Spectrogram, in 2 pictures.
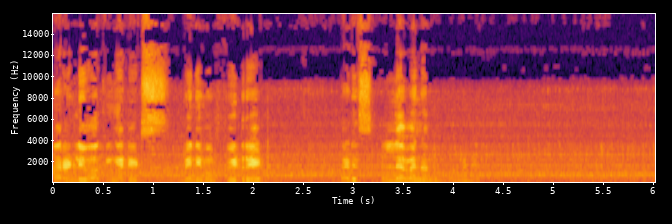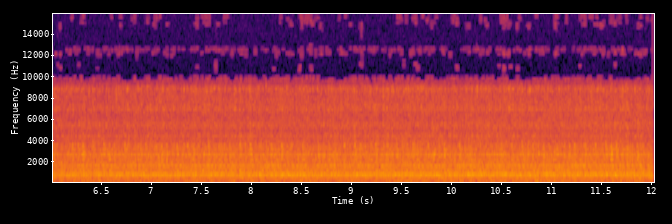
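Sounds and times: milling machine humming: 0.0s - 12.0s.

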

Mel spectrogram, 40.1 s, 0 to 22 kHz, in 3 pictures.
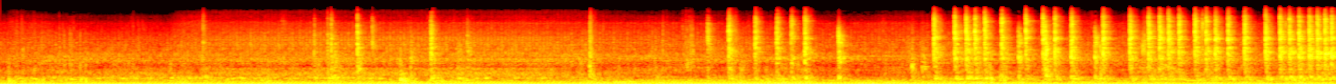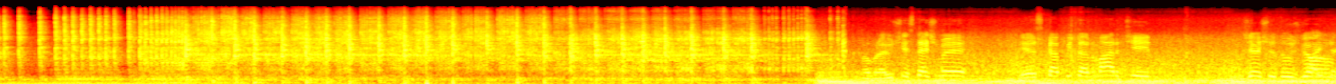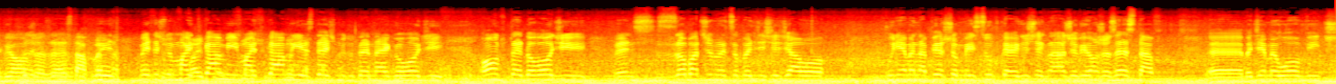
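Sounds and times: winch ratchet clicking: 7.0s - 8.6s, 9.2s - 21.8s.

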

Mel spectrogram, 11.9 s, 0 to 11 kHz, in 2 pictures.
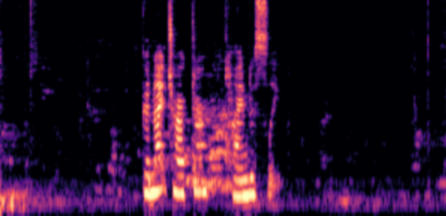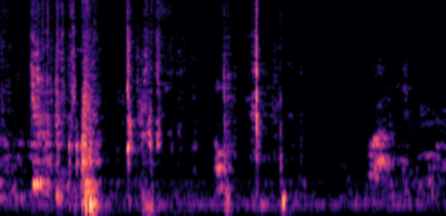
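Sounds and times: book pages turning: 5.7s - 10.0s.

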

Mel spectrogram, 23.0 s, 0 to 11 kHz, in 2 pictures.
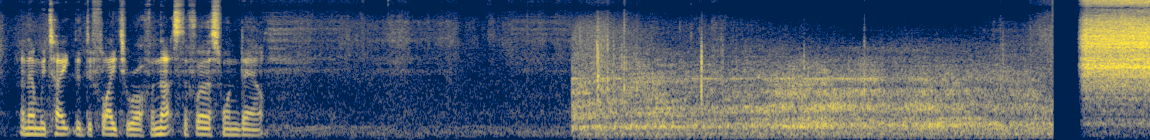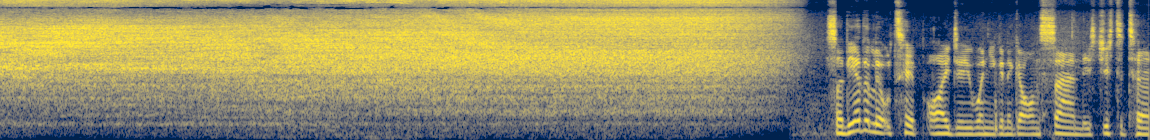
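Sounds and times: air hissing out of tyre: 10.8s - 19.6s.

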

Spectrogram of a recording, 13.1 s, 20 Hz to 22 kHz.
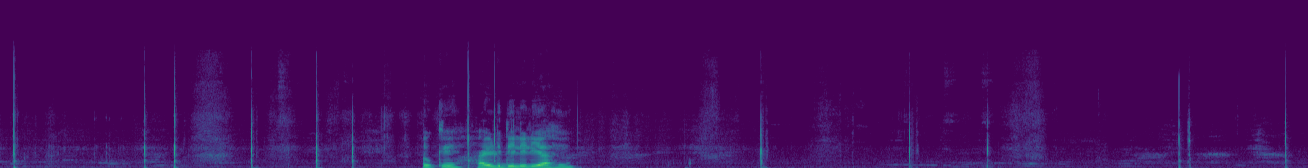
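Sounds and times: taps on a touchscreen: 0.0s - 0.3s, 1.4s - 1.9s, 2.5s - 3.7s, 9.0s - 10.1s, 11.8s - 13.0s
soft rubbing on a screen: 0.2s - 4.2s, 5.8s - 7.4s, 8.1s - 10.6s.

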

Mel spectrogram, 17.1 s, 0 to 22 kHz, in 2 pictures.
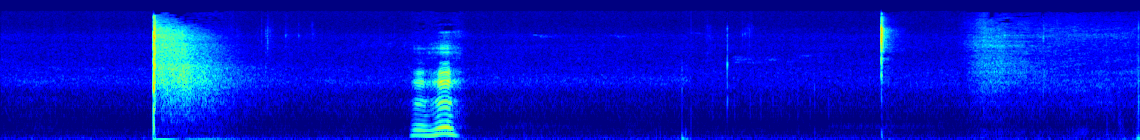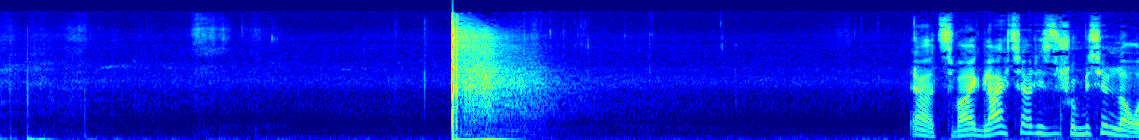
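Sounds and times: firecracker bang: 1.2s - 1.9s, 11.9s - 12.9s
firecracker fuse fizz: 7.2s - 7.9s.

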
